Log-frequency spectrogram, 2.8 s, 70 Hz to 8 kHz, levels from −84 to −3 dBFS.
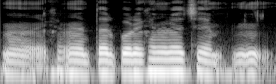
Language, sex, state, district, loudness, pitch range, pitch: Bengali, male, Tripura, Unakoti, -13 LUFS, 125-140 Hz, 130 Hz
